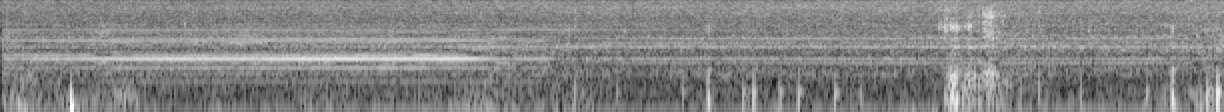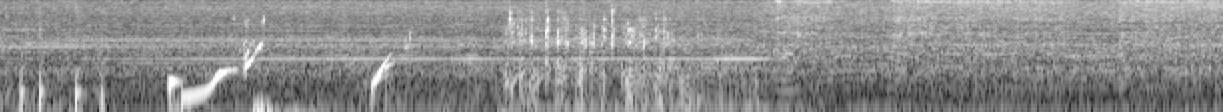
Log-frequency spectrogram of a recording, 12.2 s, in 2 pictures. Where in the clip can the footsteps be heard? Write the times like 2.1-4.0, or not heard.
not heard.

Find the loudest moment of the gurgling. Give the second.
7 s.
